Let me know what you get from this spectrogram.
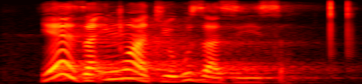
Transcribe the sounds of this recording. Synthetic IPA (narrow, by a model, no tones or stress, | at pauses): jɛzaiŋ͡ǀwad̥ʱijok̬uzaziːsḁ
